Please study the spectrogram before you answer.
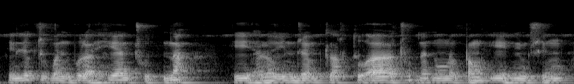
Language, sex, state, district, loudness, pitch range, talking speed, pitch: Mizo, male, Mizoram, Aizawl, -21 LUFS, 85-95 Hz, 210 wpm, 90 Hz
